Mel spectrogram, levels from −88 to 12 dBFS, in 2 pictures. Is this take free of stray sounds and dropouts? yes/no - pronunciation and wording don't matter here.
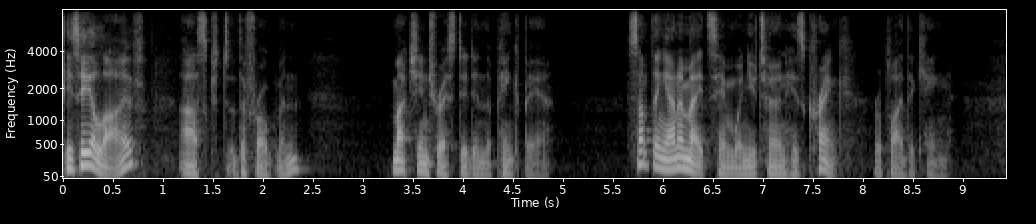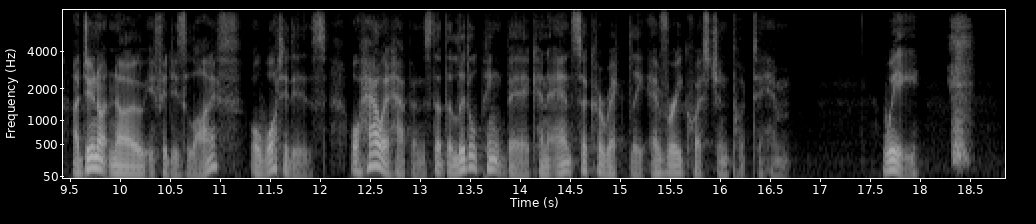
no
